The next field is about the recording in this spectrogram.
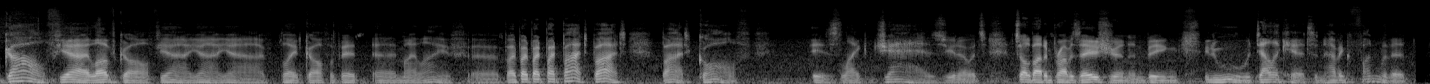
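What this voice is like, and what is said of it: Jeff Goldblum impression. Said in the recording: “That's a guy doing an impression of Jeff Goldblum. ... Fantastic. ... Very good.”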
